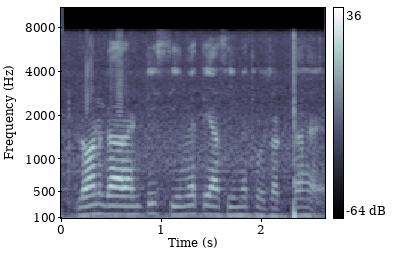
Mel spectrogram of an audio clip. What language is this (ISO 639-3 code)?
hin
